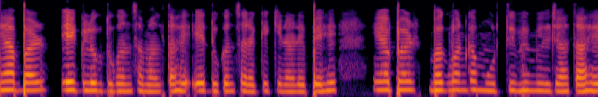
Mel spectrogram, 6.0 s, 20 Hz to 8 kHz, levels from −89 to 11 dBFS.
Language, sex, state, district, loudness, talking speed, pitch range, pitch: Hindi, female, Bihar, Samastipur, -21 LUFS, 230 wpm, 220-245 Hz, 230 Hz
